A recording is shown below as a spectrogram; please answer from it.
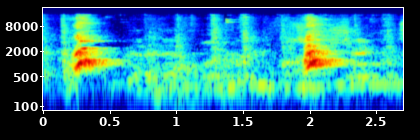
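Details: Dogs excited at breakfast feeding time: two sharp, loud barks about 1.7 seconds apart, with a quiet low voice murmuring between them.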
